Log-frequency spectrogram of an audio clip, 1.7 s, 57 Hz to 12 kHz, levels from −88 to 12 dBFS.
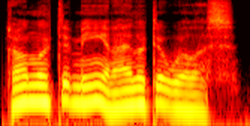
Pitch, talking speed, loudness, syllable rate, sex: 140 Hz, 325 wpm, -14 LUFS, 7.6 syllables/s, male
